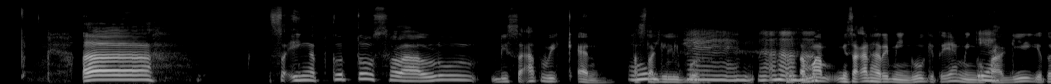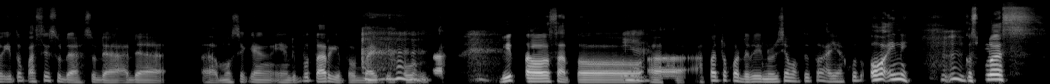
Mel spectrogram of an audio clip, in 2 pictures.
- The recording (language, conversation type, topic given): Indonesian, podcast, Bisa ceritakan lagu yang sering diputar di rumahmu saat kamu kecil?
- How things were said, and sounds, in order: tapping; in English: "weekend"; in English: "weekend"; chuckle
